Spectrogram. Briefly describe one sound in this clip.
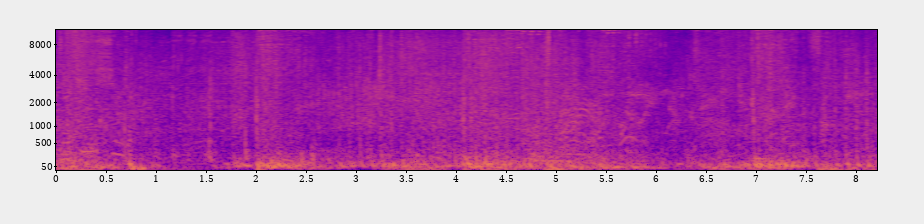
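An energy gun fires in quick bursts.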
